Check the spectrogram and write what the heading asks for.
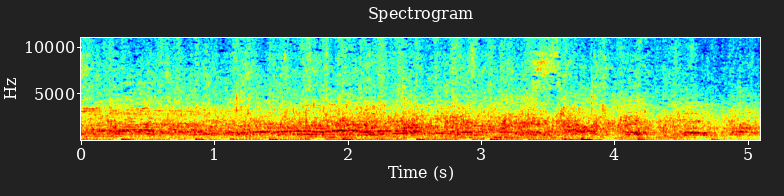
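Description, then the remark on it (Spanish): Applause from a large crowd when the name Ayuso is said, a dense steady wash of clapping with a low rhythmic pulse running underneath, holding at the same fairly loud level for about five seconds. “Es un día muy triste porque cuando digo Ayuso, oigo aplausos.”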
